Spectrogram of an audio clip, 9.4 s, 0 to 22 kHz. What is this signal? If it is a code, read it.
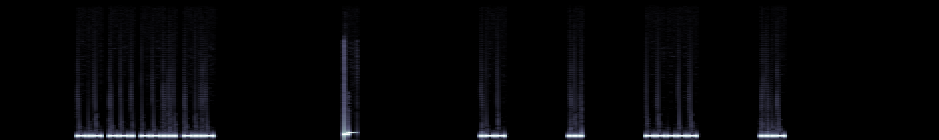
Morse code, heard as a keyed tone, about 44 wpm, spaced as for 19 wpm, 690 Hz. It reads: KG7X WS0V
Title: USA Call Signs - 4 Characters - 8x Character Spacing - 45wpm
